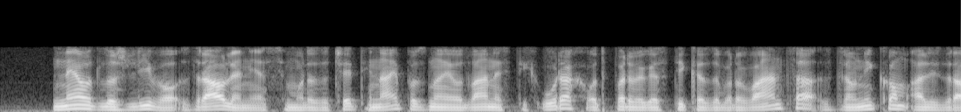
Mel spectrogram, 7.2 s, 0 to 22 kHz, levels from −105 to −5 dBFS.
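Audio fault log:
No faults are present in the speech, which carries the narrow band of G.711 telephone coding, with nothing above 4 kHz, as expected from a 64 kbps A-law telephone channel working as intended.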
